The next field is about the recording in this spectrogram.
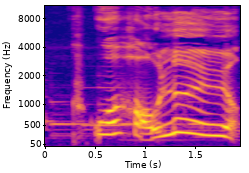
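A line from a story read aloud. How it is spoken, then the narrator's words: Soft crying. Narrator (Chinese): 狮子轻声哭了起来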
